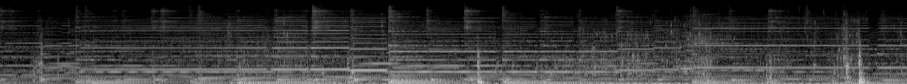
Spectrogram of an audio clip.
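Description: A boat being rowed out onto a lake, with steady rhythmic strokes, water swishing around the oars, and creaking tones running underneath. Moderately loud, with no voices.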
